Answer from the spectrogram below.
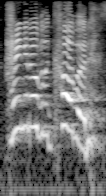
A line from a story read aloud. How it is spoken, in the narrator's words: screamed Ms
